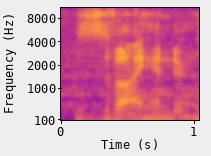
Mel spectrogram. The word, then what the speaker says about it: Zweihander: It's supposed to be pronounced as a Z. Station is Zweihander, Zwei.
